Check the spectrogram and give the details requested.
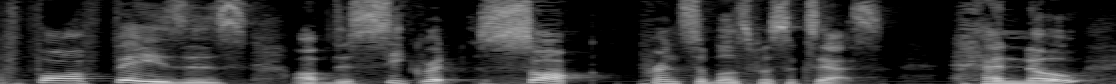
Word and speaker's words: SOCC: o c c principle it's just pronounced or i pronounce it as sock okay you're still with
